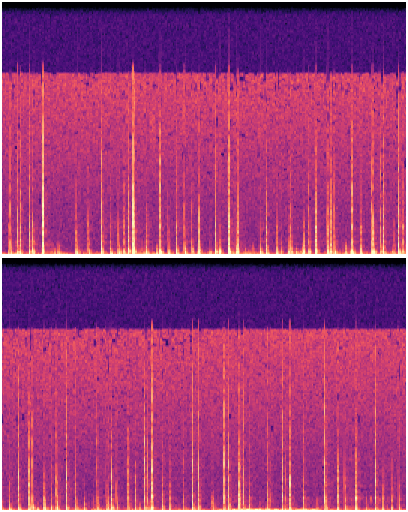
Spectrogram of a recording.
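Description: A hollow, rectangular printed cardboard Kleenex tissue box with tissues inside is tapped and scratched with long nails. Rapid, dull, low-pitched hollow taps die away almost at once, with a stretch of steadier scratching mixed in near the end.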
